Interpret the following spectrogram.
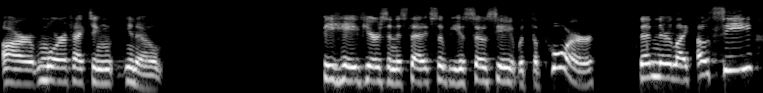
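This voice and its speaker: A woman's voice: mid-range voice, moderate pace, pauses often, highs cut off. A woman co-hosting a casual podcast chat, talking conversationally with many fillers. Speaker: co-host.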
